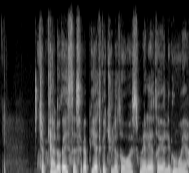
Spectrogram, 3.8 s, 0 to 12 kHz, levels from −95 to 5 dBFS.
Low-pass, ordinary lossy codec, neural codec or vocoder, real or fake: 10.8 kHz; Opus, 64 kbps; none; real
